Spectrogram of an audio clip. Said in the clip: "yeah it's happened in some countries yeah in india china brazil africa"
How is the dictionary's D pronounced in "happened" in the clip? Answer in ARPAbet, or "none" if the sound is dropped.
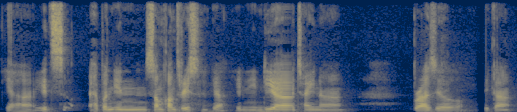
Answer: none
